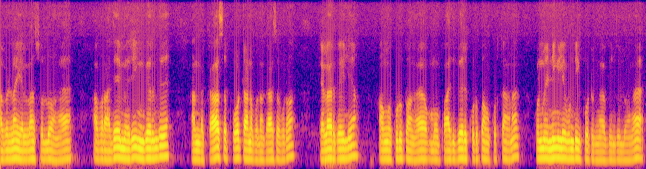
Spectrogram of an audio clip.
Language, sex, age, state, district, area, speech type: Tamil, male, 45-60, Tamil Nadu, Tiruvannamalai, rural, spontaneous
